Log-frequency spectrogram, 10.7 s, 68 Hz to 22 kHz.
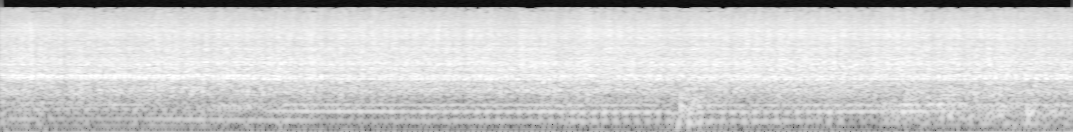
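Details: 1920 Seagrave fire engine, freshly fully rebuilt and exposed, at its first start in 60 years with the compression release off: a slow, even idle with a steady low note and no knocks or misses. Normal, healthy idle.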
